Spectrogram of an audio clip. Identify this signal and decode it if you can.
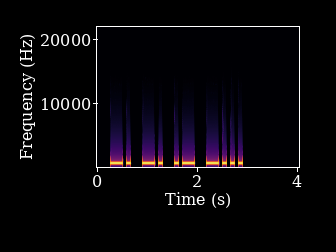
Morse code, heard as a keyed tone, about 15 wpm, 700 Hz. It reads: NNAB
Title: All Cut Numbers - 4-Digit 15wpm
